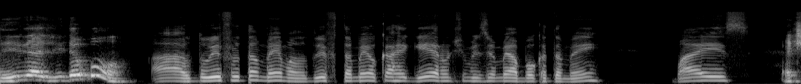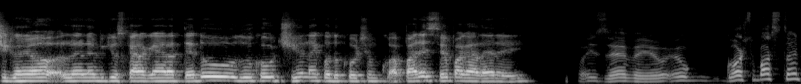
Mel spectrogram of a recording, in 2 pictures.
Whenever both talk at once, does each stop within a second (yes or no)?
yes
